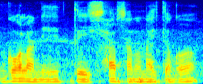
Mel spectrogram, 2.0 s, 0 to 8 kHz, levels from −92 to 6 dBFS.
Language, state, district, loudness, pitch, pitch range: Kokborok, Tripura, Dhalai, -21 LUFS, 90 Hz, 85-95 Hz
